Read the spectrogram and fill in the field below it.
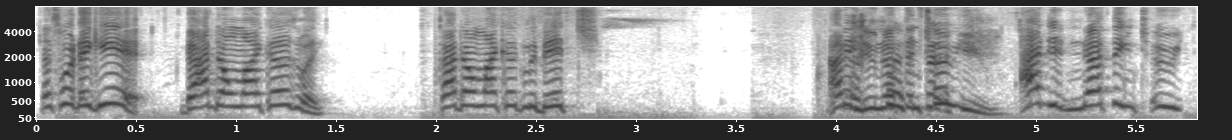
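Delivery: high, preachy jeer; gloating. Real, not acted. Streamer gloating that karma got her rivals, high preachy jeer. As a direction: lay it on with high righteous gloating.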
